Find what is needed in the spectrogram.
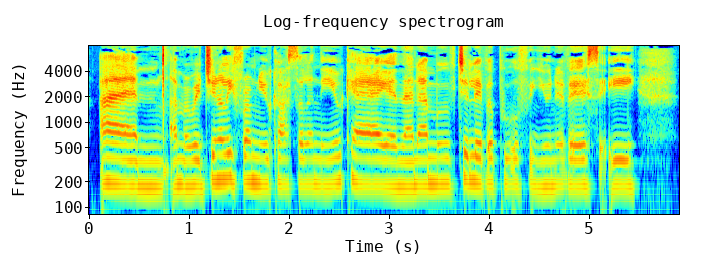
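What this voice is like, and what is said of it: British accent. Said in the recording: “I'm originally from the UK, as some of you might have heard in my accent”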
